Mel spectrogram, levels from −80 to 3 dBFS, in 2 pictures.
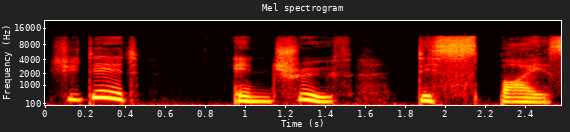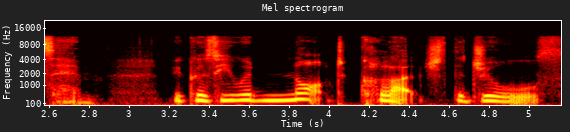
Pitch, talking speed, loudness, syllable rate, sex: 205 Hz, 150 wpm, -20 LUFS, 4.5 syllables/s, female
